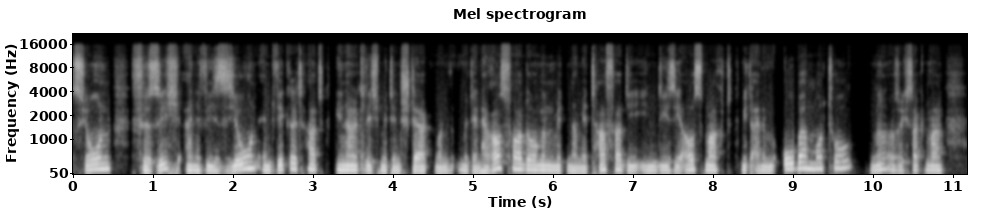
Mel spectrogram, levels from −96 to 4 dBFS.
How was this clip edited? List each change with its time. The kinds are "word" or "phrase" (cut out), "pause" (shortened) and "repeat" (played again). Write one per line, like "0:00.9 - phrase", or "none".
0:03.2 - pause
0:08.3 - pause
